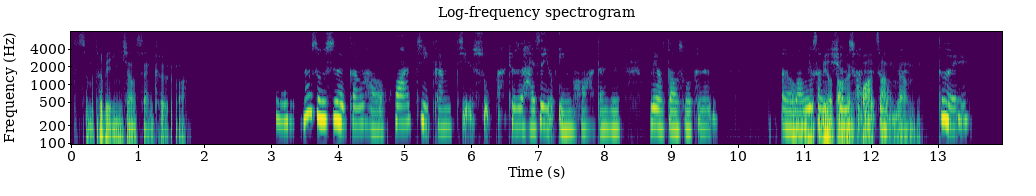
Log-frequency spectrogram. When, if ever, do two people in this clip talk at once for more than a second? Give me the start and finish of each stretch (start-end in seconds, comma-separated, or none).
10.8-12.5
